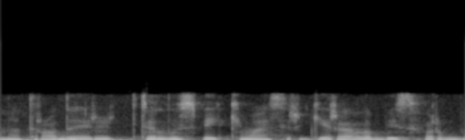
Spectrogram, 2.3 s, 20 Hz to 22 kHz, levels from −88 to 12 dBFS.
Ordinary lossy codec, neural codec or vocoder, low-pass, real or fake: AAC, 64 kbps; none; 7.2 kHz; real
